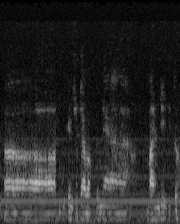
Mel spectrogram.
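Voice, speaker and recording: A man's voice: fairly low pitch, completely flat delivery, takes it slowly. A man chatting casually and a little hesitantly as an amateur radio operator on a two-way radio. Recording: narrow phone-like sound, faint hum.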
